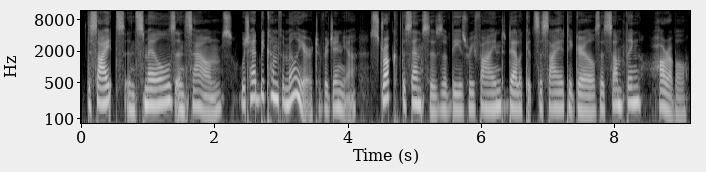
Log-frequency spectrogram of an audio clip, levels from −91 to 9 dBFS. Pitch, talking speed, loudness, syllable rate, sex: 175 Hz, 155 wpm, -21 LUFS, 5.0 syllables/s, female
